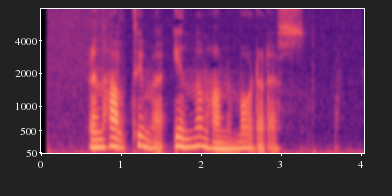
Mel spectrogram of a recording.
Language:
Swedish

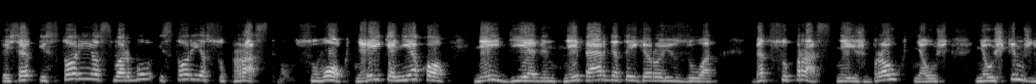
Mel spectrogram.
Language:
Lithuanian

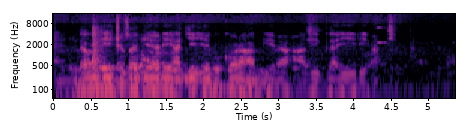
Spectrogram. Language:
Kinyarwanda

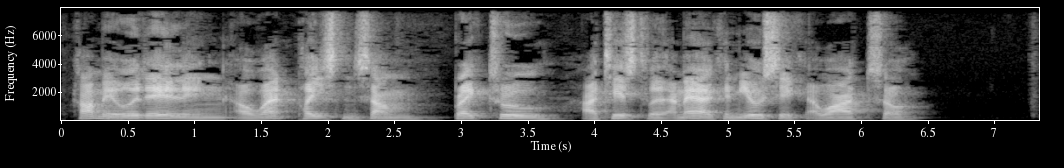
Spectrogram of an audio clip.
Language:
Danish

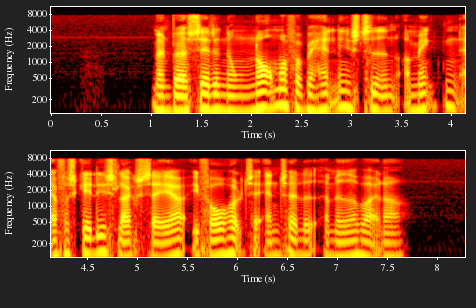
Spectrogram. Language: Danish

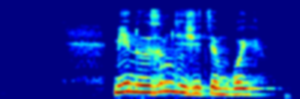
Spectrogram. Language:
Kazakh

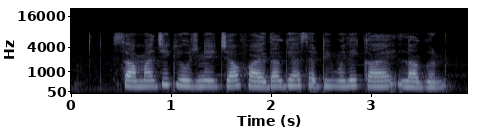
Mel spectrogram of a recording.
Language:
Marathi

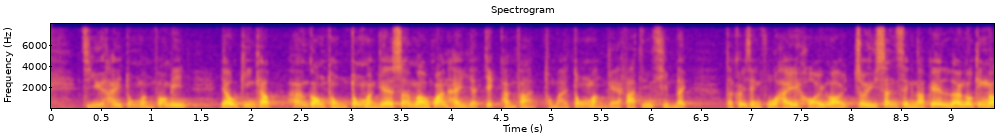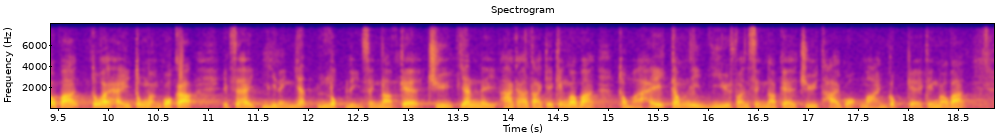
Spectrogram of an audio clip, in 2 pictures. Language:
Cantonese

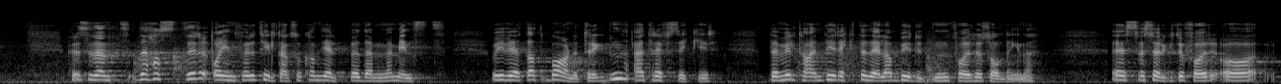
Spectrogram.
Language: Norwegian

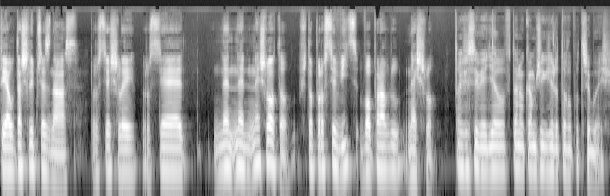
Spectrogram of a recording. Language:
Czech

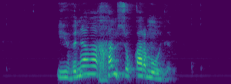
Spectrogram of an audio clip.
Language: Kabyle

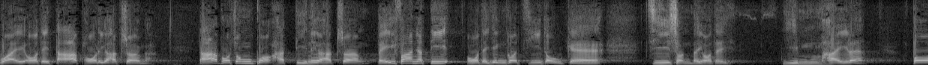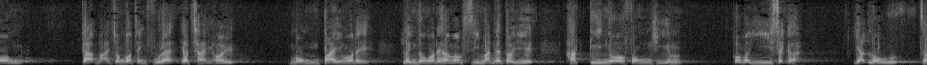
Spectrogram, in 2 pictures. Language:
Cantonese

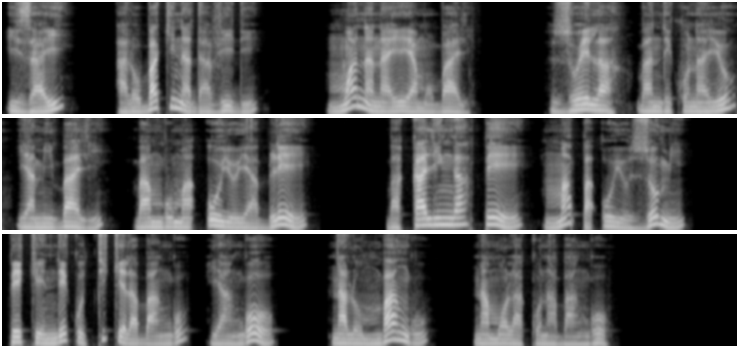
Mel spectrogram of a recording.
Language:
Lingala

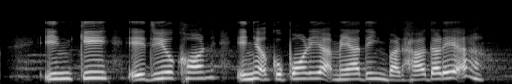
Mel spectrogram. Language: Santali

